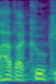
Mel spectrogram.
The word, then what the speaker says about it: Habakkuk: in the book of habakkuk so I I want to make that clear I had that cooky it's just the Hebrew pronunciation of the name but the second reminder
